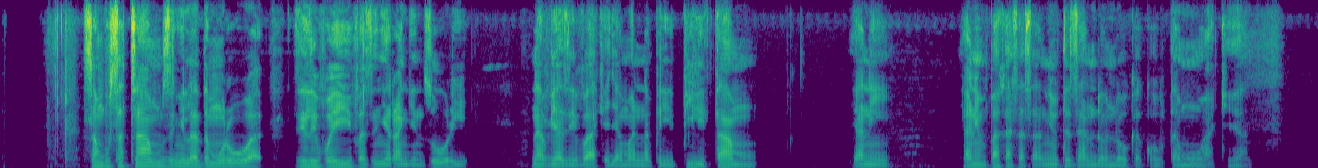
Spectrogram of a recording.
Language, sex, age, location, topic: Swahili, male, 18-24, Mombasa, agriculture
